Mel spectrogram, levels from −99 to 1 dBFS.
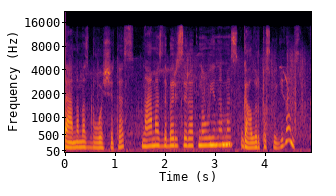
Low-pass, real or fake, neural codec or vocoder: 14.4 kHz; real; none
